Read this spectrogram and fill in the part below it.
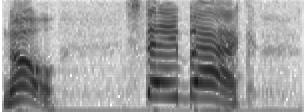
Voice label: look shooting, hostage reactions; czero opforce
